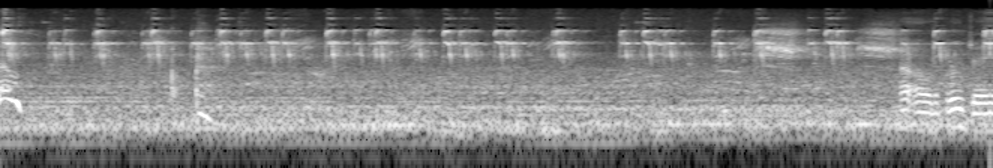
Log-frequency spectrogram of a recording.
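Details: American robins protecting their nest from a hawk: short, sharp high chirps repeated irregularly several times a second, with a person's exclaiming voice rising briefly near the end.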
